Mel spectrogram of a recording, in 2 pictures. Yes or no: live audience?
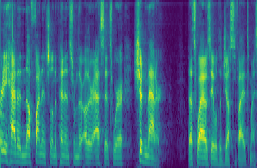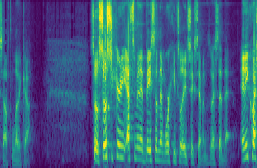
yes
